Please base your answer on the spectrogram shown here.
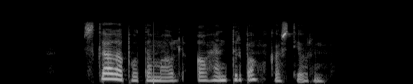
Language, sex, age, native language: Icelandic, female, 60-69, Icelandic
